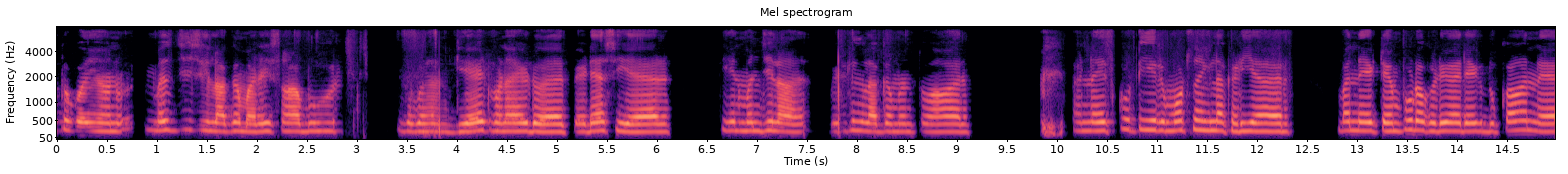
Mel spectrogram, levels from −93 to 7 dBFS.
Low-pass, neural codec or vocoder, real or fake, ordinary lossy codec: 7.2 kHz; none; real; none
